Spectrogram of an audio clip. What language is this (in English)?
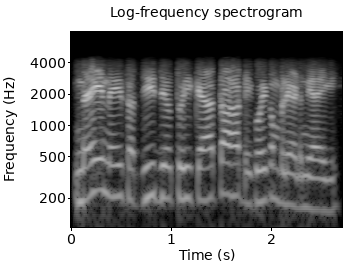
Punjabi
